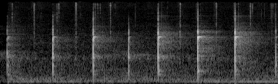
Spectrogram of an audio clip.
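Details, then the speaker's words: Harley-Davidson Panhead engine, Small City Cycles BF9 bike, with heads and barrels off: crisp metallic clicks about twice a second as each piston is rocked by hand on its rod. Both wrist pin bushes are worn and have play. "you can sort of just hear it there so both the pins are fogged out in the conrods here so I'm going to have to dig a bit further and pop these Pistons off and do some measuring in there and see what's going on"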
